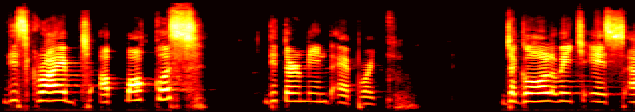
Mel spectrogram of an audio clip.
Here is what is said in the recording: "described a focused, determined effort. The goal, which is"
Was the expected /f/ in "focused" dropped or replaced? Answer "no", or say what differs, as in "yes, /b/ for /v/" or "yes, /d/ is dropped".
yes, /p/ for /f/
